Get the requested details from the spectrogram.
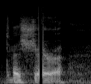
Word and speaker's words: Teixeira: I mean, I know how to pronounce that because there was a baseball player, Mark Teixeira, that was on the Yankees for a while. So I'm pretty sure it's just Teixeira.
